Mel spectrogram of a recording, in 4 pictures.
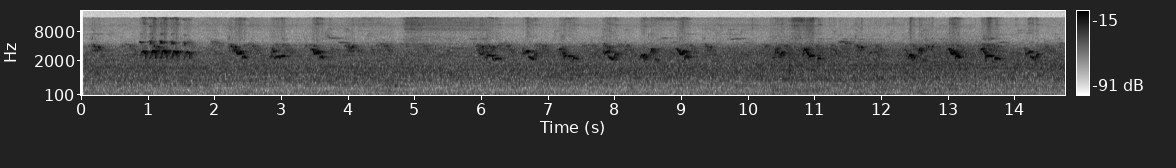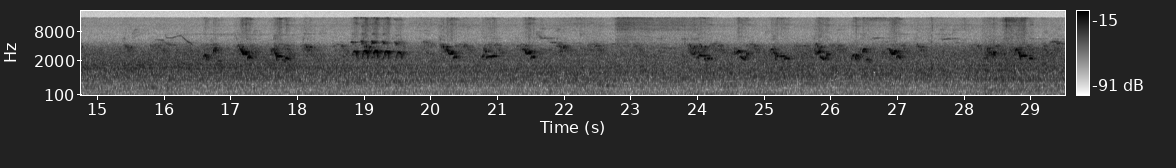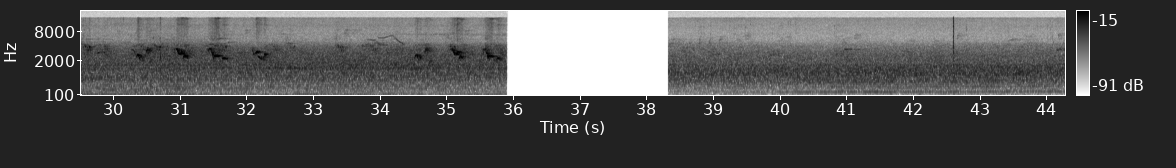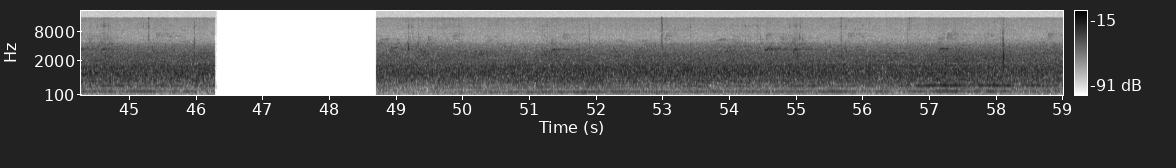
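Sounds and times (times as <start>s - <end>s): songbirds chirping: 0.0s - 35.9s, 38.4s - 46.3s, 48.7s - 59.0s
outdoor background hiss: 0.1s - 35.9s, 48.8s - 59.0s.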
